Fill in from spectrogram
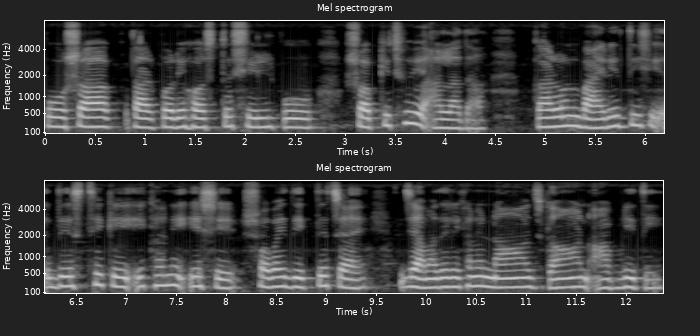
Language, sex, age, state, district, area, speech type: Bengali, female, 30-45, West Bengal, Kolkata, urban, spontaneous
